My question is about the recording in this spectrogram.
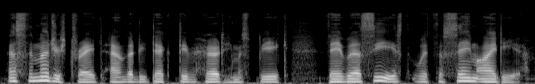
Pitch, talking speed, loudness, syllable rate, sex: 125 Hz, 180 wpm, -19 LUFS, 5.3 syllables/s, male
